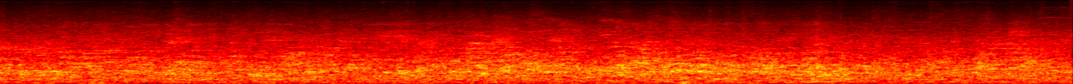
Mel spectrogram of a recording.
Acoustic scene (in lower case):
crowded indoor space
